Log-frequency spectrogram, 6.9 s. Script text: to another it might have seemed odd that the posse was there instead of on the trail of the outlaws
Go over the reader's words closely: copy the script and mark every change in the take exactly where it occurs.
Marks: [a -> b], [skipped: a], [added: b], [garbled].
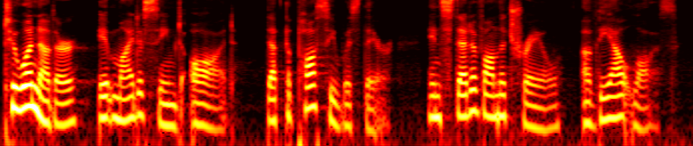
to another it might have seemed odd that the posse was there instead of on the trail of the outlaws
